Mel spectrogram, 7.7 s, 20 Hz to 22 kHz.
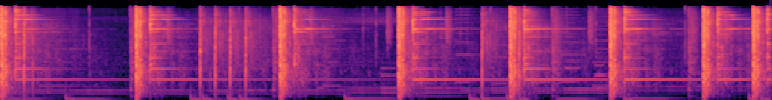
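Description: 9mm Glock 19 clone pistol with a compensator firing a slow string of about six shots, roughly one a second. Each shot is followed by the clang and lingering ring of a steel target being hit.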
